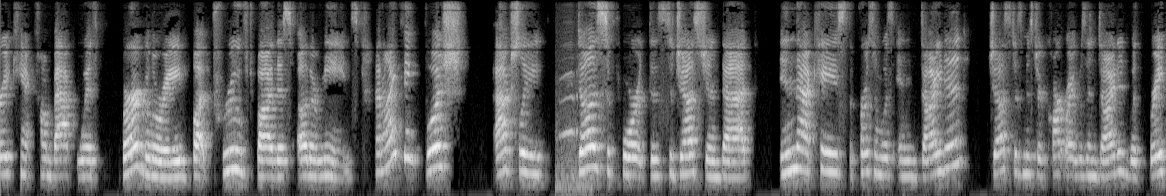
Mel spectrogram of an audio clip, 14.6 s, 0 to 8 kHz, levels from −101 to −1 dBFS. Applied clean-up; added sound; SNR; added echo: none; Bird; 12 dB; none.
